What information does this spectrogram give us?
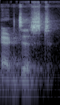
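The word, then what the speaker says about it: adjust: जैसे हम बोलते हैं एडजस्ट, वहाँ पे डी का साउंड नहीं होता, एडजस्ट। ठीक है, क्या होता है?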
